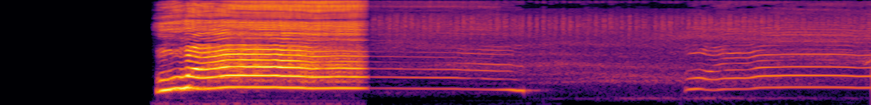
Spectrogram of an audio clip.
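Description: A man's long scream fades into the distance.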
